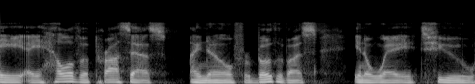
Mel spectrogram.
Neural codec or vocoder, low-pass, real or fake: codec, 16 kHz, 8 kbps, FunCodec, trained on LibriTTS, 25 frames a second; 7.2 kHz; fake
